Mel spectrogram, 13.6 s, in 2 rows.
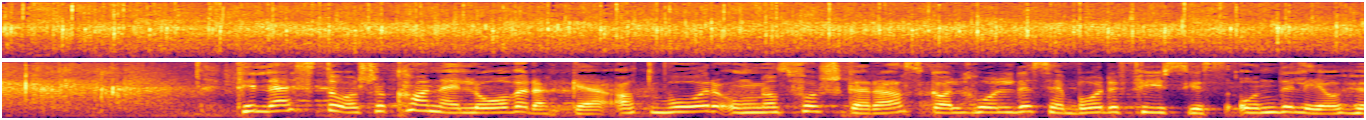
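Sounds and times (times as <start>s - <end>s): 
audience applause: 0.0s - 7.8s
speech: 8.0s - 13.6s.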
